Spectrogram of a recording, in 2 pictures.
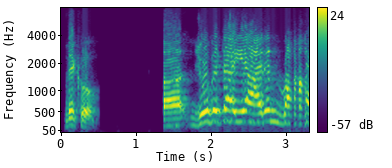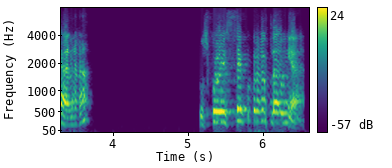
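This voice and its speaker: A man with a very high-pitched voice and lively intonation speaks slowly while giving an online chemistry lecture, with highs cut off in the recording. He calls on students by name, addresses them as "beta," and asks them questions.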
